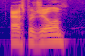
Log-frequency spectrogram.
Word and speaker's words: aspergillum: Aspergillum.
